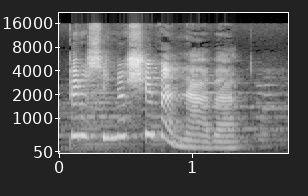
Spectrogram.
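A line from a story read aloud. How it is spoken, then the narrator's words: Sudden child's exclamation. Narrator (Spanish): exclamó de pronto un niño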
